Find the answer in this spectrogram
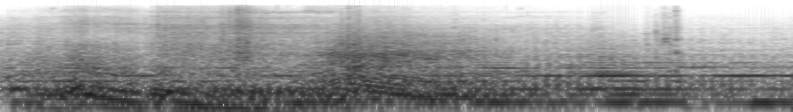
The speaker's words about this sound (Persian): اون ماشین که رفت پلیس بود.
